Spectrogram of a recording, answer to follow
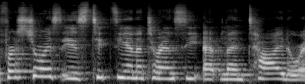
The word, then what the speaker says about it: Atlantide: choice is titiana terenci atlantide or atlantide it's actually how the italians pronounce it it's an italian fragrance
